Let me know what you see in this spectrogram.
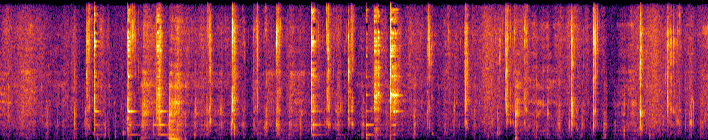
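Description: Close-up crunchy chewing of chatpatey, a puffed-rice snack, with many small crunches. A metal spoon clinks against a glass mixing bowl, setting it ringing briefly at two points, around the third second and the seventh.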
